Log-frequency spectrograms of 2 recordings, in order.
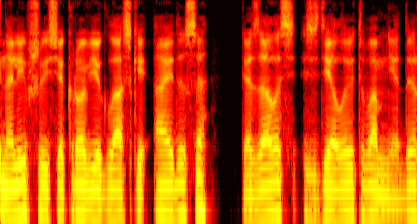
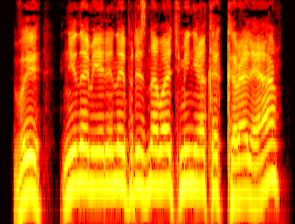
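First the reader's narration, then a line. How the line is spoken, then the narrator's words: Hysterical shriek. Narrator (Russian): истерично взвизгнул он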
